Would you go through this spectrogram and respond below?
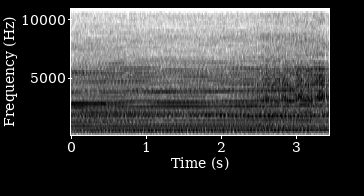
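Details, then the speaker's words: Trim pump on a used outboard or inboard-outboard engine, run while trimming the engine up or down; a steady, even electric whine holds one pitch for several seconds, then cuts off cleanly; normal, healthy trim pump operation. "Finally, you want to trim the engine up or down and listen to the trim pump. What we're listening for is a steady, consistent sound."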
